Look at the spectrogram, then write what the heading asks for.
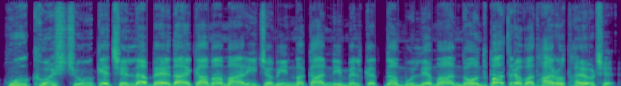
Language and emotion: Gujarati, happy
